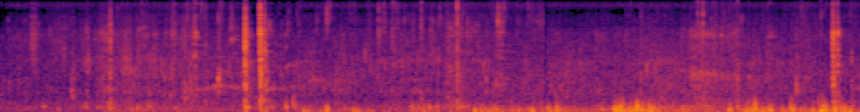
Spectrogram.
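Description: Scattered light taps and knocks as a steel try square and a pen are set down and moved on pine boards while marking out cuts, with a few duller low thuds near the end.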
